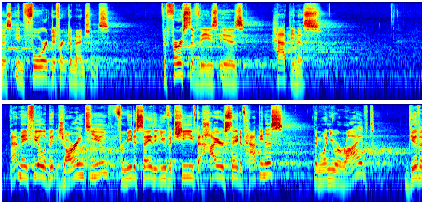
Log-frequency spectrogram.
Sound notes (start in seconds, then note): none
